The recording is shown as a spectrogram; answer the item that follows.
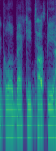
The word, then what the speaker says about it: Göbekli Tepe: And I want to say there was some similar hieroglyphics at Göbekli Tepe. Is that how you pronounce that? – Yeah. Göbekli Tepe has animals on it that are undiscovered by science.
